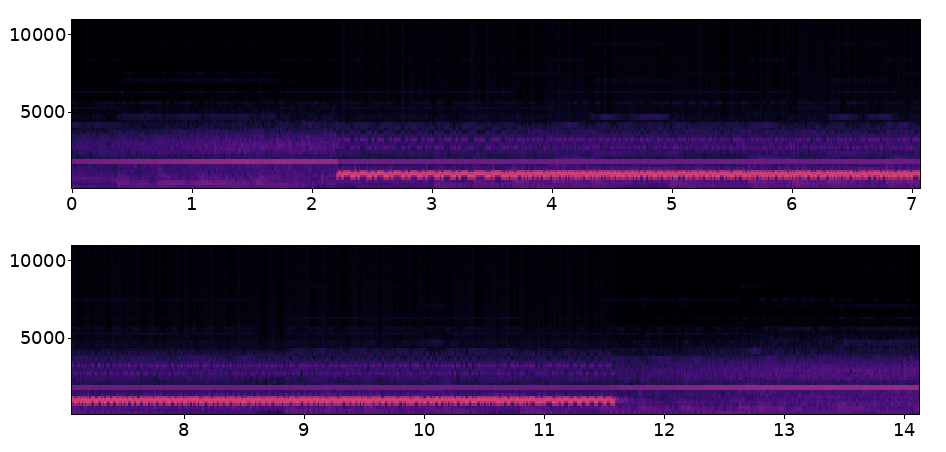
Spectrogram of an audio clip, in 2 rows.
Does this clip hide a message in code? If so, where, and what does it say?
Yes: NAVTEX (SITOR-B), 100 baud, 170 Hz shift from 2.2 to 11.6 s, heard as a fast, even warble, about 1000 Hz centre, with a steady whistle near 1830 Hz. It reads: 8Y0U9 PSYQ2 6FLB9 7QII1 IT3SO KT9HI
